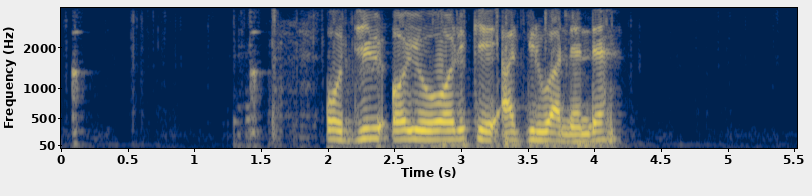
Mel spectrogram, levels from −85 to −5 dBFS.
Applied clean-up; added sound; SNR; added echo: neural mask model RNNoise.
